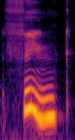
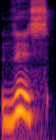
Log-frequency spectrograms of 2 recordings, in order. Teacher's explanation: the sound th in think and the sound the in this are produced by placing the tongue lightly between the upper teeth · the sound th in think is voiceless because the vocal cords do not vibrate while articulating it, whereas the sound th in this is voiced, which means the vocal cords vibrate while pronouncing the sound. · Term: dental sounds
